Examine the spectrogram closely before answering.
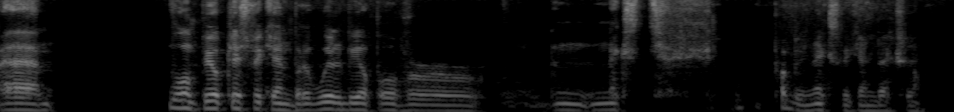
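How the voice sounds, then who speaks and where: Speaking with an Irish accent, a man keeps a medium pitch and fairly even intonation. His loudness swings widely, and he leaves long, frequent pauses. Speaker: military collectibles collector and live streamer. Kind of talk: casual live-stream chat. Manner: fast.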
